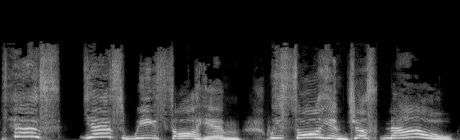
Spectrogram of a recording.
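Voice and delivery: put-on high, insistent girlish cries; girls crying out. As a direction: protest eagerly like frightened girls. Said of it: "cried the girls".

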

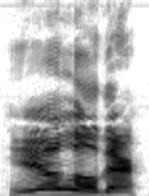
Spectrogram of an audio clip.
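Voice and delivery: long stretched hello call; slow drawn-out call. Real, not acted. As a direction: draw the call out slowly. Calling out at a house.

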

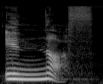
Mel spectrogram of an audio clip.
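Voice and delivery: enough said slowly and clearly, stress on the second syllable; careful teacher's enough; pronunciation demo. Shown as a demonstration. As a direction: model enough for the class. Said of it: "The pronunciation is".

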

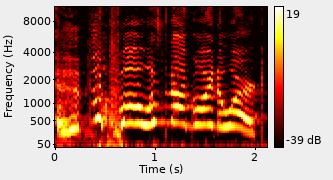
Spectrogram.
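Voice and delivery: high, slow teary laughter; sob-laugh through it; laugh-crying. Real, not acted. Player mocking his useless bow, laugh-crying.

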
